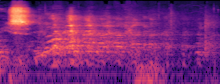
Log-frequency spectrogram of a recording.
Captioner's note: crowd laughter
